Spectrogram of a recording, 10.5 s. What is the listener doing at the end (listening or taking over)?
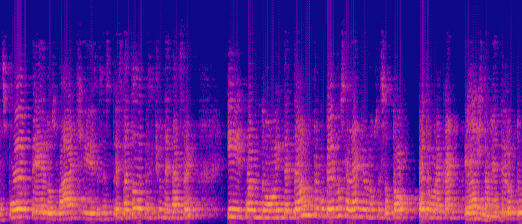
listening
